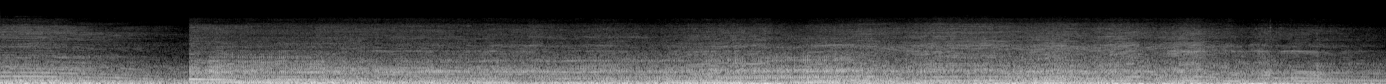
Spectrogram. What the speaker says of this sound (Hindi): तो भाई अब स्कूटी पे व्हीली मार रहे स्कूटी पे व्हीली थ्रॉटल ज्यादा दो।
